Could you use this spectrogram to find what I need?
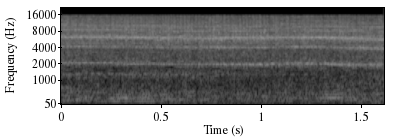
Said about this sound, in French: le souffle du rotor le chahute pas mal pour se poser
